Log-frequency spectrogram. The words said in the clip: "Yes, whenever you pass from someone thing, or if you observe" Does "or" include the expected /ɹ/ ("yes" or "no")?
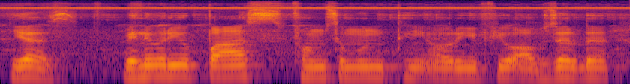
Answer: yes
